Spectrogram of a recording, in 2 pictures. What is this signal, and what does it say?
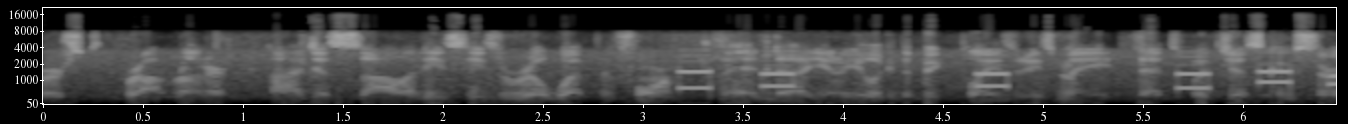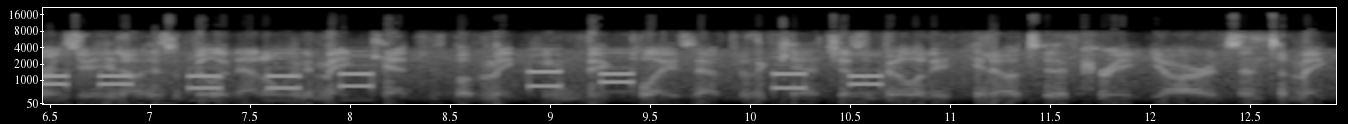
DTMF, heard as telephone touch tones, dialled by hand, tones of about 160 ms. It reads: 35 5 2#77115 60 27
